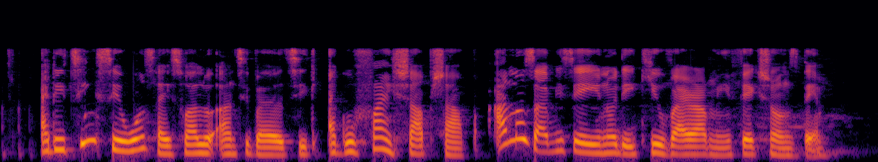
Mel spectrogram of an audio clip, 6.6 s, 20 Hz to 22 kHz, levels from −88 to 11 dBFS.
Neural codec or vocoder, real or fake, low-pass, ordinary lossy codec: none; real; 7.2 kHz; none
